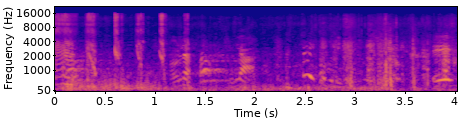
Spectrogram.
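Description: A pack of dogs playing together, giving scattered short barks and brief whines that rise and fall in pitch.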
